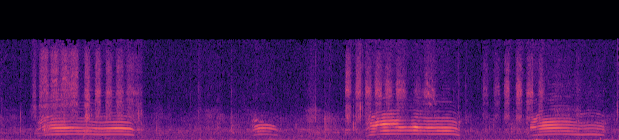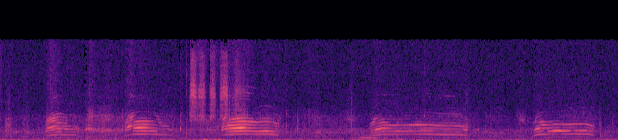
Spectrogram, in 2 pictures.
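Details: In Sharm el Sheikh, Egypt, a stray cat mews persistently, a long series of arched, tonal meows of varying length spaced one to two seconds apart, with clicks and rustles and a low hum beneath.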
